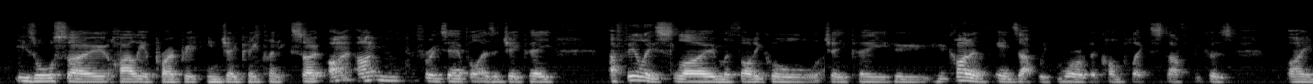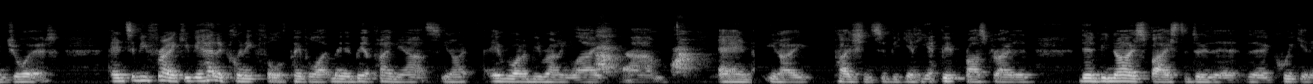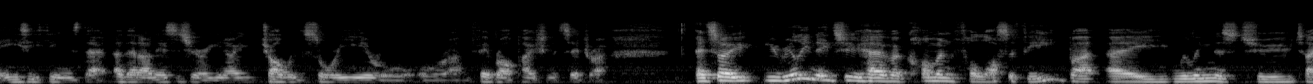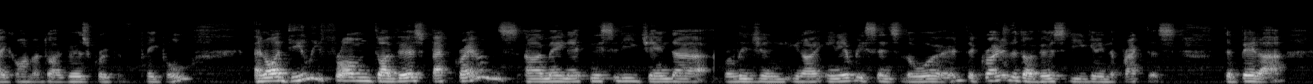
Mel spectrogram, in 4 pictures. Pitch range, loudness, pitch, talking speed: 120-150 Hz, -23 LUFS, 130 Hz, 180 wpm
